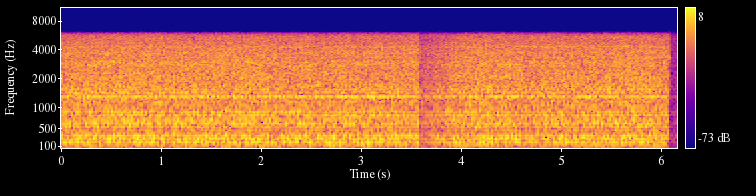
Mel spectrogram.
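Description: Steady fan-like whir of running machinery with a faint high whine. It breaks off for a moment a little past halfway, then carries on.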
